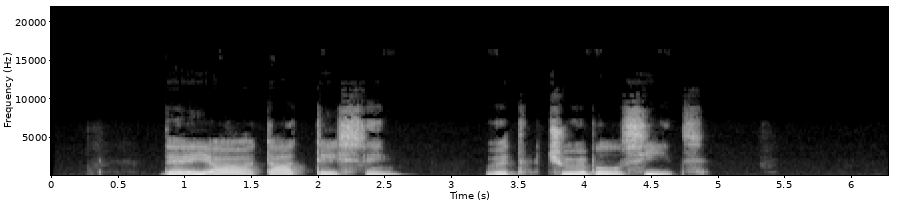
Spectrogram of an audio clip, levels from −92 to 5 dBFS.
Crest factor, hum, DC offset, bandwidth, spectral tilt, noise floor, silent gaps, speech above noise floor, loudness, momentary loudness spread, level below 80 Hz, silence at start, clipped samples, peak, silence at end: 16 dB; none; under 0.1%; 9.4 kHz; -5 dB/octave; -72 dBFS; none; 56 dB; -16 LUFS; 15 LU; -54 dBFS; 0.85 s; under 0.1%; -2 dBFS; 1.4 s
